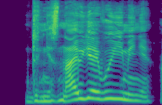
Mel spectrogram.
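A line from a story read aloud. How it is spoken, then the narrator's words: Snapping back. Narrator (Russian): огрызнулся Кир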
